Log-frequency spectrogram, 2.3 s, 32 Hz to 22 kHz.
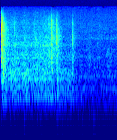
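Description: Xerox Phaser 8500 solid-ink printer's internal mechanism running briefly as it powers up: a sudden start, a rush of motor noise with a few clicks, stopping after about a second and a half.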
